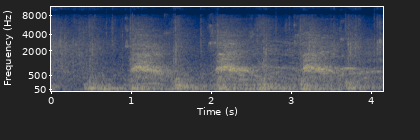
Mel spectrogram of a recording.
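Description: Voices shouting in short bursts about once a second in a large hall, with thuds.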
